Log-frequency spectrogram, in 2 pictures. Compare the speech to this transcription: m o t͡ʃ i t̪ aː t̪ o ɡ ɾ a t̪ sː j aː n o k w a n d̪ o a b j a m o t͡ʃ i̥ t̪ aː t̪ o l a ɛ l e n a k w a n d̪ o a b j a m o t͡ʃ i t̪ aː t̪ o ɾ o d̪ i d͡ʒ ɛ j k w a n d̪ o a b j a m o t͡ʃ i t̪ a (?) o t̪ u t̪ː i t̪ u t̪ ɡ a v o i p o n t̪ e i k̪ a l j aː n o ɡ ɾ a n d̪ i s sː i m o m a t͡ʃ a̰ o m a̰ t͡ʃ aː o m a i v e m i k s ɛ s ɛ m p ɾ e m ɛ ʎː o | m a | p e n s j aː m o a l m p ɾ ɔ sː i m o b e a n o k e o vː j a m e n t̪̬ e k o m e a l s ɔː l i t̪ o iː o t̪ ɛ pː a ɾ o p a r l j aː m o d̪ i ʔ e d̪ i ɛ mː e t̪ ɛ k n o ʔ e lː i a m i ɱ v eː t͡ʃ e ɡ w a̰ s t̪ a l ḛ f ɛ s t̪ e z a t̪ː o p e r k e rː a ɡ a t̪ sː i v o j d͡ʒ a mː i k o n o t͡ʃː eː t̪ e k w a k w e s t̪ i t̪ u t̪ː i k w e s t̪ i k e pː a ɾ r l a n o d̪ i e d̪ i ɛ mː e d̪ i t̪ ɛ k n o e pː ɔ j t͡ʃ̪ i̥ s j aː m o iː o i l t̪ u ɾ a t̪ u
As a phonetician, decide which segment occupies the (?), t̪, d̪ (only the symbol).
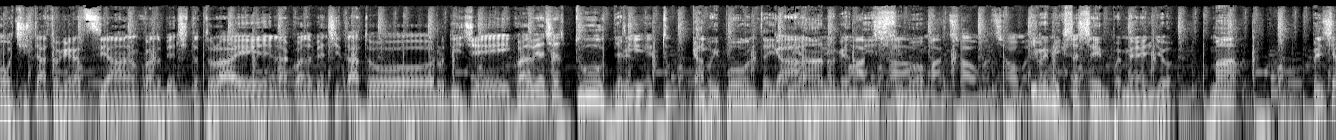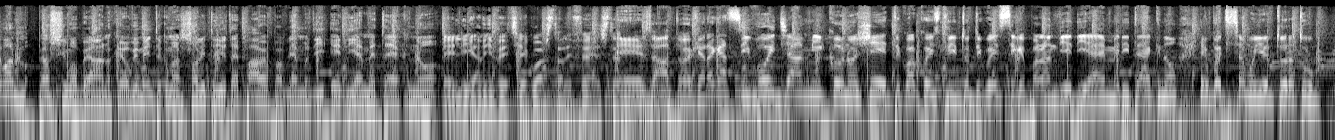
t̪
